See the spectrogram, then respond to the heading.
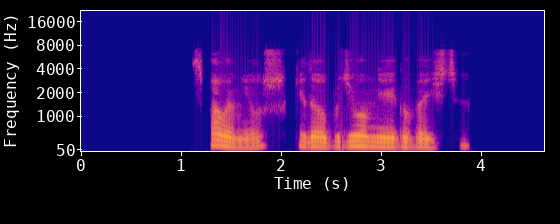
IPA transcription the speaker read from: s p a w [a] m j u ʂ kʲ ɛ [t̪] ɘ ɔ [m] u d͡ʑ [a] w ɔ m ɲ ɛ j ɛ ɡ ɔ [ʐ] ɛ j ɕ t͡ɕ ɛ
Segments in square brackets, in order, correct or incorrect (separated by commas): incorrect, incorrect, incorrect, incorrect, incorrect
